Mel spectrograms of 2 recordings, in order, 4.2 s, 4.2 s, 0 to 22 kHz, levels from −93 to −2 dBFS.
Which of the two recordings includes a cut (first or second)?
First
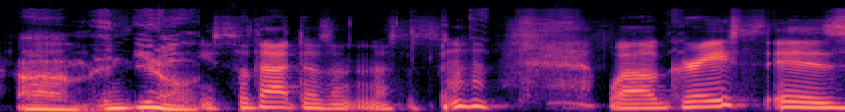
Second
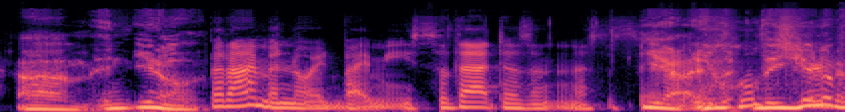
first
